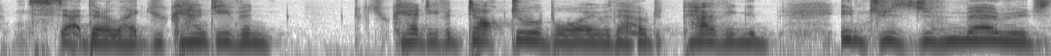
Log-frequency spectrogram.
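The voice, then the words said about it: Imitates another person's voice. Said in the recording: “my Maggie Smith impression”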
